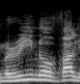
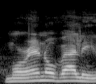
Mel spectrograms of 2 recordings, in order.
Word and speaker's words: Moreno Valley: going to say uh Riverside, but we're in Marino Valley. Valley. Never heard of Marino Valley. Is it? How do you pronounce it? Moreno Valley.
